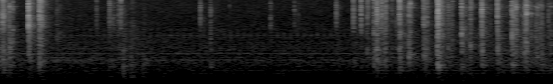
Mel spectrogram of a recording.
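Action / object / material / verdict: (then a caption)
tap / plastic computer keyboard / plastic / none. Long nails type two-handed on a pink plastic slim keyboard with white keys, giving about twenty short, bright clicky taps with almost no ring. A quick burst of keystrokes opens, then a quiet stretch with only scattered light taps, then a dense flurry of typing to the end.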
